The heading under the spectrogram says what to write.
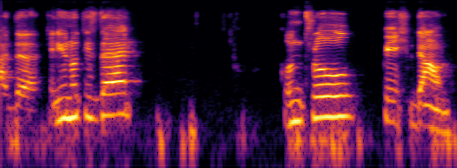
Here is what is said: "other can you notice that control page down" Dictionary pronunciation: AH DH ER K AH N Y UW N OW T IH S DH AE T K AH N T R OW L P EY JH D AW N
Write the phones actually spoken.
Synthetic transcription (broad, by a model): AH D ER K AH N Y UW N OW T IH S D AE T K AH N T R OW L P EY SH D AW N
